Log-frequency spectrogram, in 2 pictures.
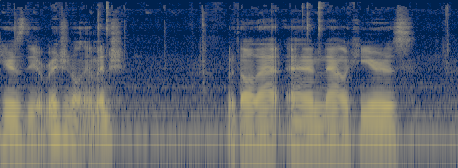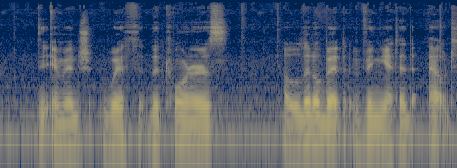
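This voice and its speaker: This man's voice is fairly low in pitch. He keeps a moderate pace and fairly even intonation. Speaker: software tutorial maker. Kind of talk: tutorial.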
